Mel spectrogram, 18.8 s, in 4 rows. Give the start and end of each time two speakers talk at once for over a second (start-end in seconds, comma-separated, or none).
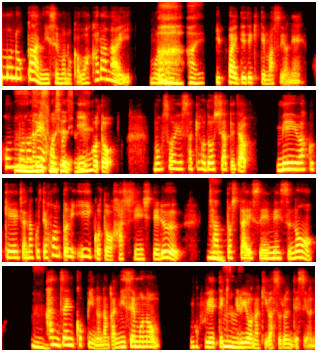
4.9-6.1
